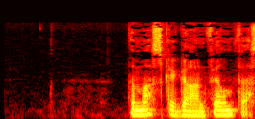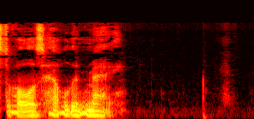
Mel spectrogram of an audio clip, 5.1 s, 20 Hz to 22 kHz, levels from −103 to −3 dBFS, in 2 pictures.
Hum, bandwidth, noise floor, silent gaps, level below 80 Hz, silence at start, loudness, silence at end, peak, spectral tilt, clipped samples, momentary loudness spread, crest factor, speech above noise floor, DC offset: none; 11.5 kHz; -77 dBFS; none; -56 dBFS; 1.3 s; -25 LUFS; 1.35 s; -4 dBFS; -5 dB/octave; under 0.1%; 7 LU; 24 dB; 53 dB; under 0.1%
